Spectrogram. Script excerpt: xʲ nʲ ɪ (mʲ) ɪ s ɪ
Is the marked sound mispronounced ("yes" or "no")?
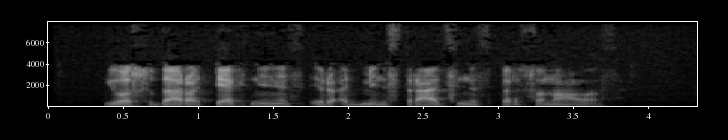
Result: yes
